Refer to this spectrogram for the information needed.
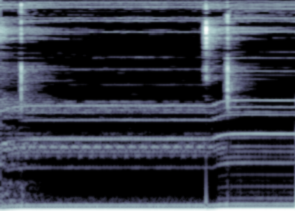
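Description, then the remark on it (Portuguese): A microphone-shaped 'Magic Wand' type wand massager, switched to vibration and held up to a microphone, gives a loud, steady low-pitched buzzing hum that runs unbroken throughout, joined by a few brief clicks and a slight shift in tone near the end. “Não dá pra vocês verem o tanto que ele tá tremendo, mas vocês estão ouvindo aí.”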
